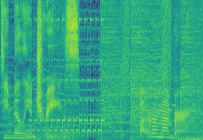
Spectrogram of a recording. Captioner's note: computer game chiming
